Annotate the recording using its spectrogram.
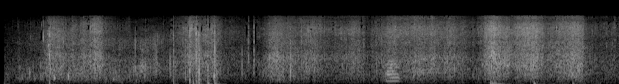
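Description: Footsteps crunching and shuffling through dry fallen leaves, in several uneven bursts with a few sharp snaps.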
